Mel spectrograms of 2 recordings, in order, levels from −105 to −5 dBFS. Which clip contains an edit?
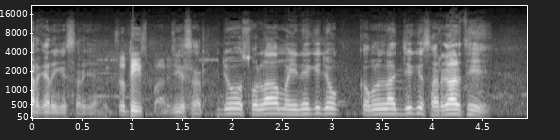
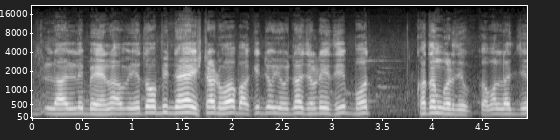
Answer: first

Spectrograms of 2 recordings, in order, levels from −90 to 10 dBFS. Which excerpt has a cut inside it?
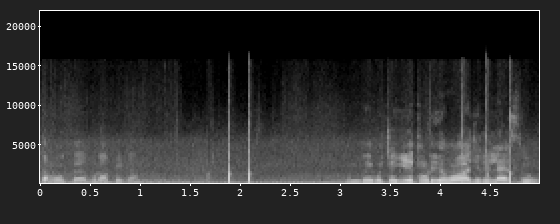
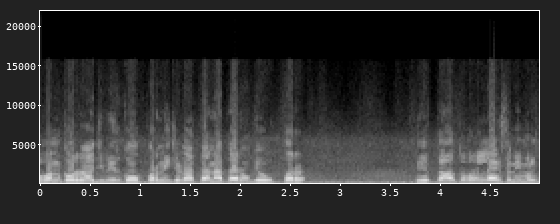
first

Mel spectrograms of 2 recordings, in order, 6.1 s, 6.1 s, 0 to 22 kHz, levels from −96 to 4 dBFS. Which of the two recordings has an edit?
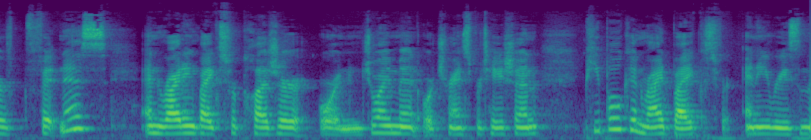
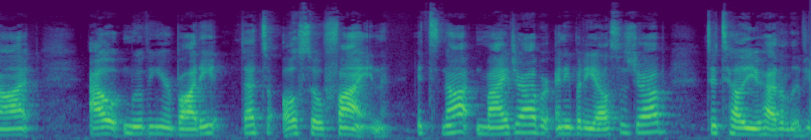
first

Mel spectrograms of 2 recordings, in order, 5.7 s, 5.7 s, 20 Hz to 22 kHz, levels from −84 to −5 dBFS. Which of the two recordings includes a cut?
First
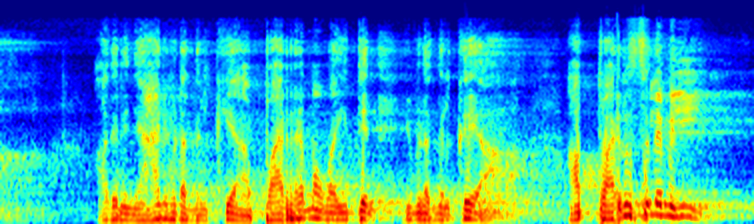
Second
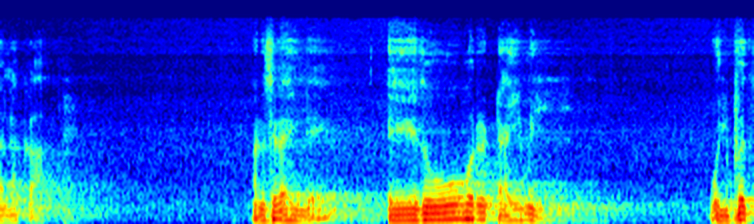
first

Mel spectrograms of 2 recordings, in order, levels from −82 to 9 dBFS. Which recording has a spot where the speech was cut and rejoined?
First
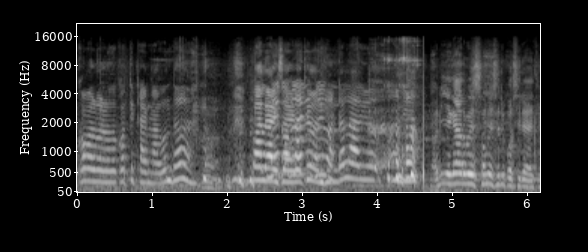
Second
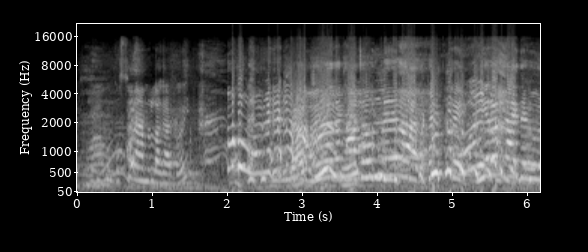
first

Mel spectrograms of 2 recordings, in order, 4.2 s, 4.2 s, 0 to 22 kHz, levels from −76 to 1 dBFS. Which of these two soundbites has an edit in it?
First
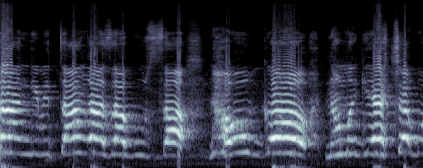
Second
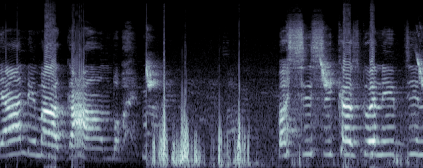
second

